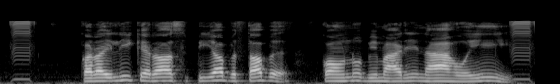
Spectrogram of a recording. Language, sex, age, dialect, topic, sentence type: Bhojpuri, male, 60-100, Northern, agriculture, statement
